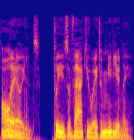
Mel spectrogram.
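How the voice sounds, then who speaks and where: A man's voice: lowish voice, expressive, normal speed, mellow, no echo, studio quality. A man reading a scripted mock civil alert as a formal emergency announcer.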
